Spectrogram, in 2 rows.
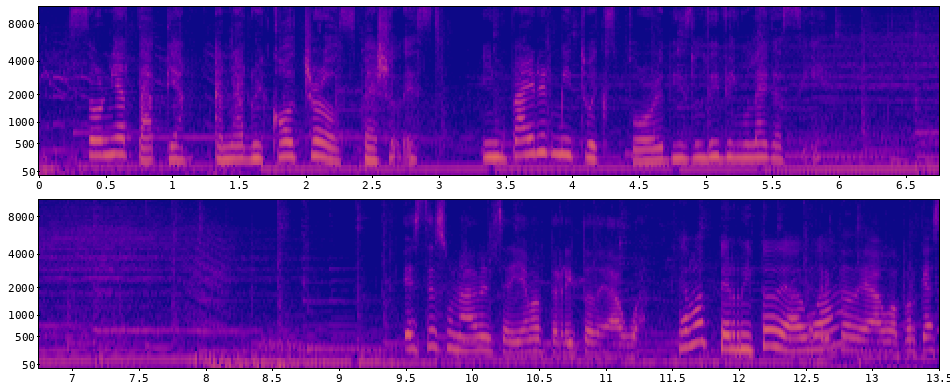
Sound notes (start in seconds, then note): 9.4 speaking Spanish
